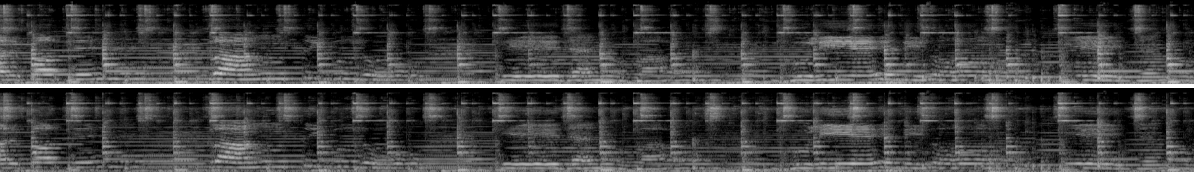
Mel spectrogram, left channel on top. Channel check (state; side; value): normal; both; correlation 0.29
